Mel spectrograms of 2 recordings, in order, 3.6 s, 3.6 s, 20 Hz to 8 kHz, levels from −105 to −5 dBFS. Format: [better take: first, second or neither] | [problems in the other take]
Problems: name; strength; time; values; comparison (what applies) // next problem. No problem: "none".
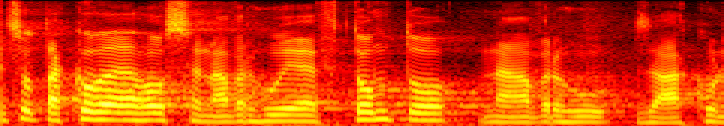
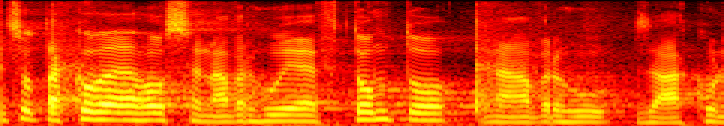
first | background sound (Clapping); 17 dB below the speech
